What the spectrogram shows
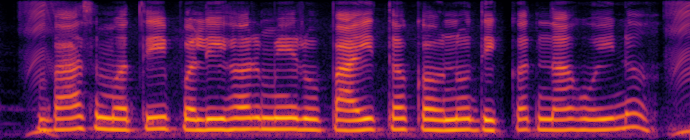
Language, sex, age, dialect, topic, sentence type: Bhojpuri, female, 25-30, Western, agriculture, question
